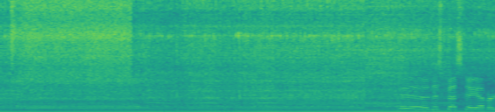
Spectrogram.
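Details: Power washer's small petrol engine, tested after a new hose clamp was fitted and the water hooked up, holds a steady, even buzz under pump load with no surging or stumbling; normal running under load.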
